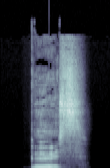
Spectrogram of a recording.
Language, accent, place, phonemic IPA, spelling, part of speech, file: German, Germany, Berlin, /bøːs/, bös, adjective / adverb, De-bös.ogg
- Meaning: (adjective) alternative form of böse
